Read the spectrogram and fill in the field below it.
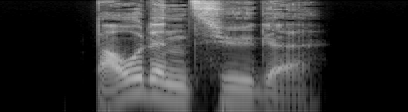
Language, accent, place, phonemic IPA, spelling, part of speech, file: German, Germany, Berlin, /ˈbaʊ̯dn̩ˌt͡syːɡə/, Bowdenzüge, noun, De-Bowdenzüge.ogg
- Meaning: nominative/accusative/genitive plural of Bowdenzug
